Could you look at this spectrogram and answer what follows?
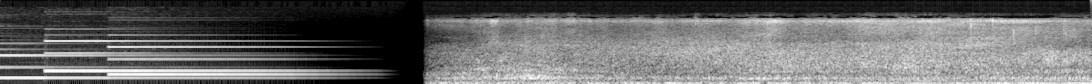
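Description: A steady, broad roar of an airplane passing overhead, heard after a chiming tone fades and a brief pause, then continuing loud and unbroken to the end.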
